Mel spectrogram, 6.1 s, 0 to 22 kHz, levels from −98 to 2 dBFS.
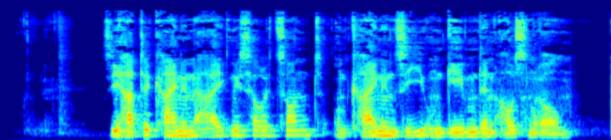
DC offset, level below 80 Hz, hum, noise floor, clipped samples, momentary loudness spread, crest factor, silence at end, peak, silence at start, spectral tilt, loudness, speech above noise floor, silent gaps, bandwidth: under 0.1%; -66 dBFS; none; -62 dBFS; under 0.1%; 11 LU; 22 dB; 0.4 s; -10 dBFS; 0.6 s; -5 dB/octave; -31 LUFS; 31 dB; none; 16.5 kHz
